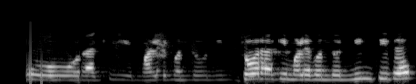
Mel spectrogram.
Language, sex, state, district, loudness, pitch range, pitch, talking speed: Kannada, female, Karnataka, Chamarajanagar, -17 LUFS, 205-250 Hz, 220 Hz, 115 wpm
